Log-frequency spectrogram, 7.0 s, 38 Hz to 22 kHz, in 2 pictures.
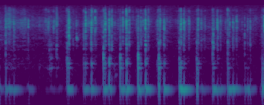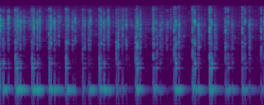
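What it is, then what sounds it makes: Plastic Hangman board game tiles. Fingertips click and flip the plastic tiles of a plastic Hangman board game, giving a rapid, uneven run of short, dry plastic clicks. Each click dies away almost at once over a steady low hum near 100 Hz.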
